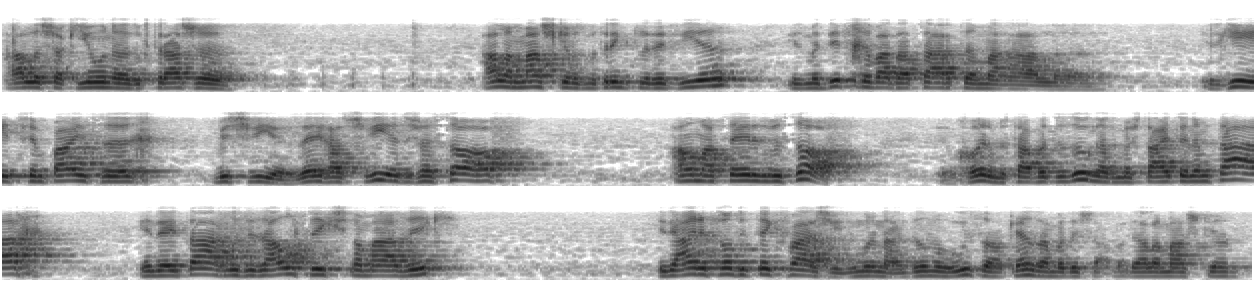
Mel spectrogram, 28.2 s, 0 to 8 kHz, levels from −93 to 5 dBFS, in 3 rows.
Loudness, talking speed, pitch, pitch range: -14 LUFS, 135 wpm, 175 Hz, 155-205 Hz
